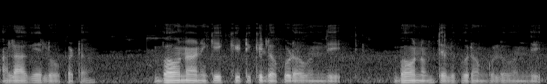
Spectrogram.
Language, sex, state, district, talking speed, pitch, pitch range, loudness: Telugu, male, Telangana, Mahabubabad, 110 wpm, 85 Hz, 80-90 Hz, -22 LUFS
